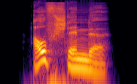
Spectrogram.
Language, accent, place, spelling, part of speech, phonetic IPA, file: German, Germany, Berlin, Aufstände, noun, [ˈaʊ̯fˌʃtɛndə], De-Aufstände.ogg
- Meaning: nominative/accusative/genitive plural of Aufstand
